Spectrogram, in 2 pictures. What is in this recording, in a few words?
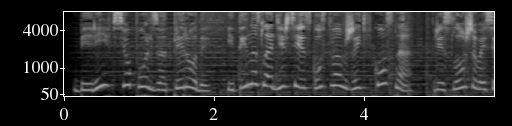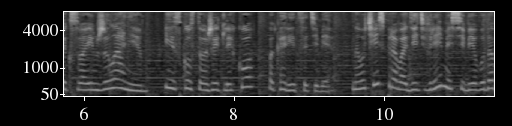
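Russian Female Voice Over Speed Reading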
